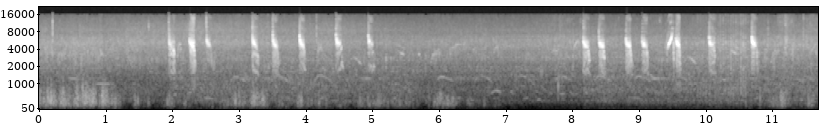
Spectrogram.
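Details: Sparrows coming to be fed, recorded 22 September 2020: sharp, high chirps repeated irregularly in two bursts, with quieter gaps between them and low rumbling noise at the start.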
